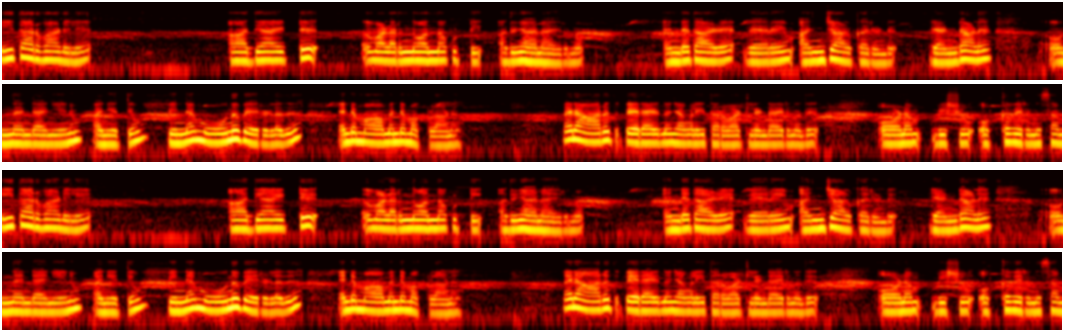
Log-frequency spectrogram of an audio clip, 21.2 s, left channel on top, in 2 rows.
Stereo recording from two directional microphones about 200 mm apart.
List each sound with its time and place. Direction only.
0.0 s speech: centre (ahead or behind)
2.2 s speech: 5° left (ahead or behind)
16.2 s speech: 5° left (ahead or behind)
